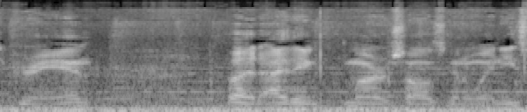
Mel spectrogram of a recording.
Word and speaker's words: Mahershala: How do you pronounce it? Mahershala, I believe. Yeah, Mahershala Ali.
